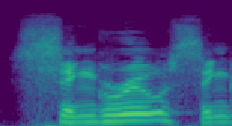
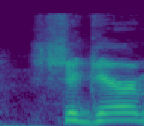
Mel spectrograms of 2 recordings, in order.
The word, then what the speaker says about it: Shigeru: So yeah, they the creator Singru is that how you say it? Shigeru Miyamoto.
